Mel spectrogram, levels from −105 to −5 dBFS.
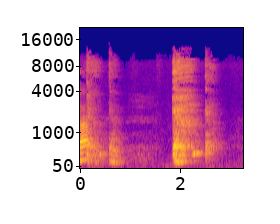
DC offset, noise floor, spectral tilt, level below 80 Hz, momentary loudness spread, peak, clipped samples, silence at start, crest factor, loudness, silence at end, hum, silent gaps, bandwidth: under 0.1%; -57 dBFS; -4 dB/octave; -60 dBFS; 17 LU; -4 dBFS; under 0.1%; 0 s; 22 dB; -25 LUFS; 0.5 s; none; none; 13 kHz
